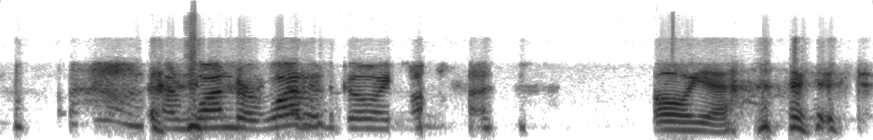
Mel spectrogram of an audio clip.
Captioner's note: laughs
